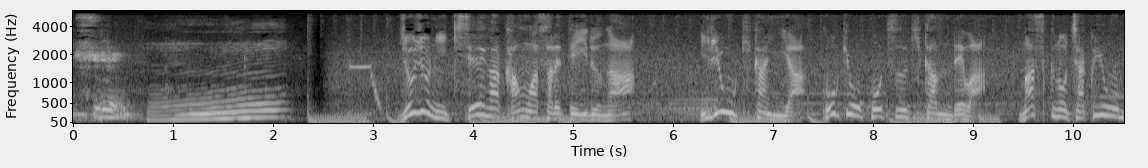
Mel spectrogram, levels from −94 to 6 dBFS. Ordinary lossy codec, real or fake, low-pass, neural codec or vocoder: none; real; 5.4 kHz; none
